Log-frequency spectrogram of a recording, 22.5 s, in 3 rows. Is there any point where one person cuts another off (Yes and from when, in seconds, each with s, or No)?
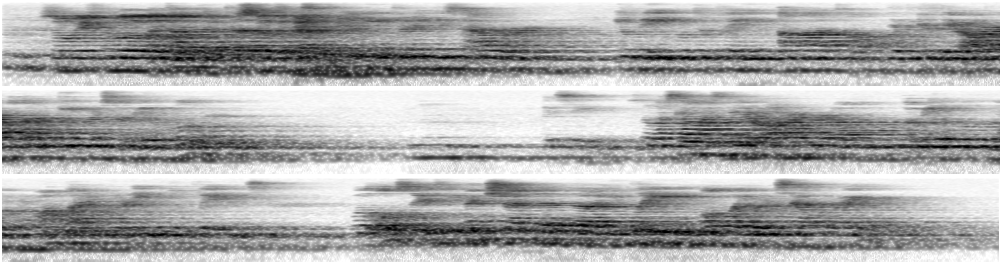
Yes, from 0.6 s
